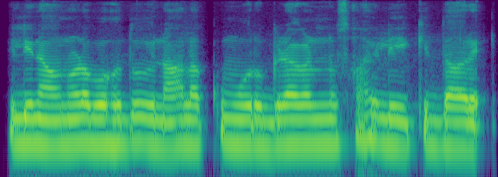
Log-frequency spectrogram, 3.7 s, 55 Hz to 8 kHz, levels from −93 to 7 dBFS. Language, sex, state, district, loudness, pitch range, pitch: Kannada, male, Karnataka, Bangalore, -14 LUFS, 135-140 Hz, 140 Hz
